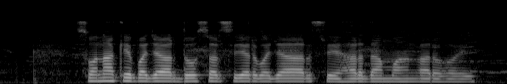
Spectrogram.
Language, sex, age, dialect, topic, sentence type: Magahi, male, 41-45, Southern, banking, statement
